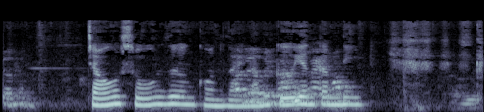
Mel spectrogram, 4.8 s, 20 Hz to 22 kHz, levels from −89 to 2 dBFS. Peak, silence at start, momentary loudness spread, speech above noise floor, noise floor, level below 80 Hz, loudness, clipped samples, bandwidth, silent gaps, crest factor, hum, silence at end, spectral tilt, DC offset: -6 dBFS; 0.05 s; 20 LU; 30 dB; -52 dBFS; -62 dBFS; -22 LUFS; under 0.1%; 11.5 kHz; none; 18 dB; none; 0 s; -5.5 dB/octave; under 0.1%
